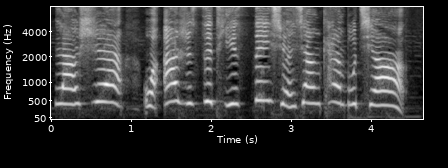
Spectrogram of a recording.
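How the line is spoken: Loud shout. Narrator (Chinese): 另一个男的也高声喊说

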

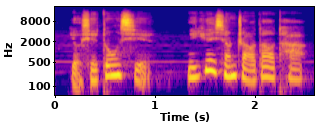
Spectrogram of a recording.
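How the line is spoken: Calm, indifferent. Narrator (Chinese): 他总是淡淡的说

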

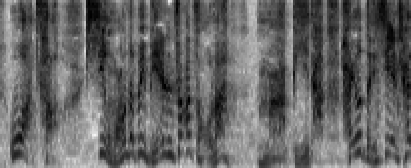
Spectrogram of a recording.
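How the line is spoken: Loud shout. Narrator (Chinese): 有人大声喊道

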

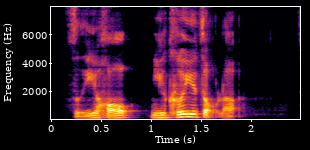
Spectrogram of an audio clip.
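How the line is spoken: Cold voice. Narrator (Chinese): 轩辕志冷声道

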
